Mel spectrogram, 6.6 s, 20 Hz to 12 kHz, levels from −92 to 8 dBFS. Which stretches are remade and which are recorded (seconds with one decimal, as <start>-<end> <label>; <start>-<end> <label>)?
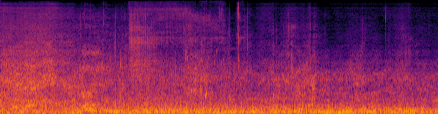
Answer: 0.0-1.1 remade; 1.1-3.7 recorded; 3.7-6.6 remade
